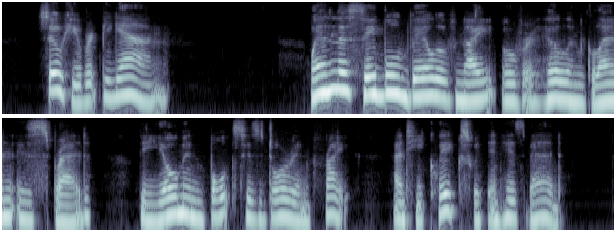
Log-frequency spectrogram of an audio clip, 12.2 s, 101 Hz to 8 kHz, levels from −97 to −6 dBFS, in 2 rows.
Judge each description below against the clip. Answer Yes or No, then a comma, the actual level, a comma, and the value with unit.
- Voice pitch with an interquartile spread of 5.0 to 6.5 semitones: No, average, 4.0 semitones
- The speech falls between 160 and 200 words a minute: No, slow, 135 wpm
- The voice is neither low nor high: Yes, medium, 170 Hz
